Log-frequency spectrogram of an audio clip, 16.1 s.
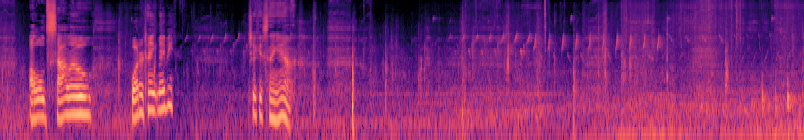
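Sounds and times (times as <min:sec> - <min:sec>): wild birds chirping: 0:00.0 - 0:16.0.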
